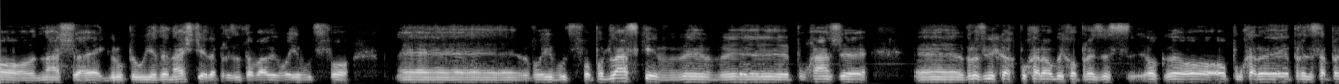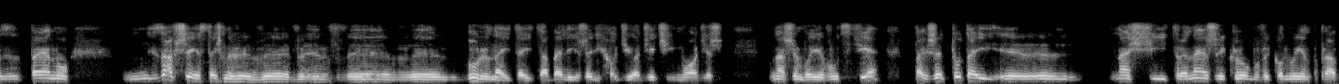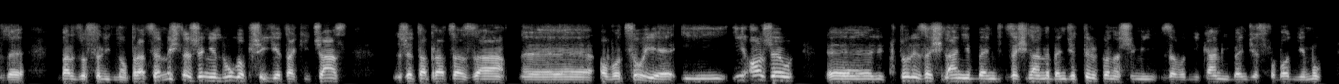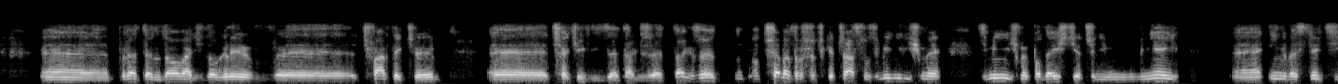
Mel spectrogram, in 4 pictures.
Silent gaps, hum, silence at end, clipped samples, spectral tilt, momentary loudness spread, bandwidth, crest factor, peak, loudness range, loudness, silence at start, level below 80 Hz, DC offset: none; none; 0 s; under 0.1%; -3.5 dB/octave; 7 LU; 7.4 kHz; 14 dB; -2 dBFS; 3 LU; -17 LUFS; 0 s; -60 dBFS; under 0.1%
